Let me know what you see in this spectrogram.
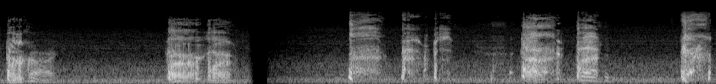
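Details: Adult man coughing; several harsh cough bursts with throat clearing, some in quick pairs, over steady low room hum.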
